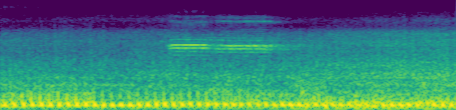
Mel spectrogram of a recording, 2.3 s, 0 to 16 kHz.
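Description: Single-cylinder engine of a Bajaj Pulsar 135 motorcycle running steadily at low speed in traffic, with a fast low pulsing throb. A brief high-pitched tone sounds about a second in.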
